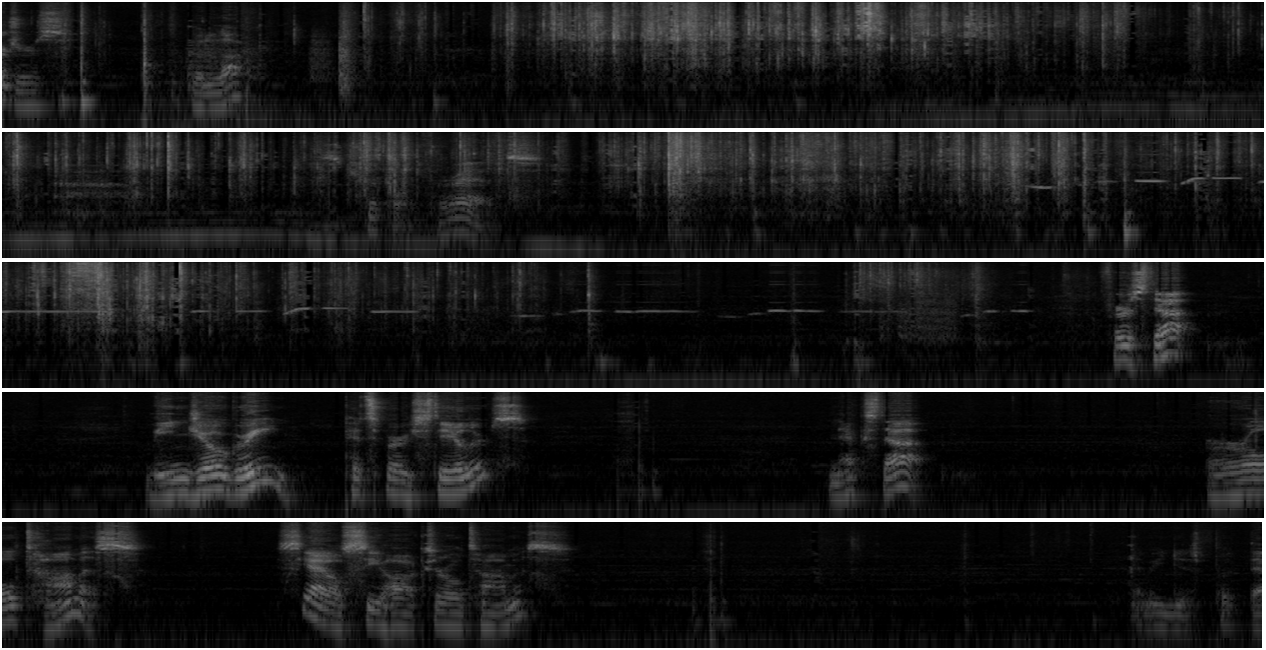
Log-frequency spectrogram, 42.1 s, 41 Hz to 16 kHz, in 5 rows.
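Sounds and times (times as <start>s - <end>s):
foil wrapper crinkling and tearing: 2.4s - 20.8s, 22.4s - 23.4s
person whistling: 15.1s - 23.8s.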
